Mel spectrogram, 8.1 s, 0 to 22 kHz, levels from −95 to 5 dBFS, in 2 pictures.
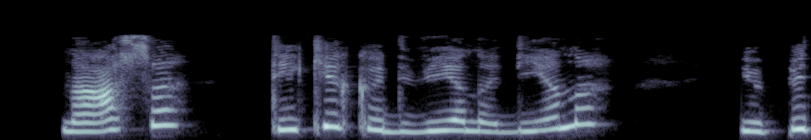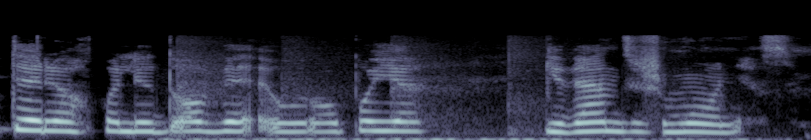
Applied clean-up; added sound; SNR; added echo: none; Walk, footsteps; 19 dB; none.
